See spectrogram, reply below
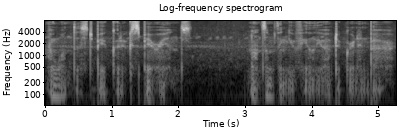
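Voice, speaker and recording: In an intimate ASMR romance roleplay, a performer voices a tender, devoted clerk at a magical bookstore, lightly acted. The delivery is a gentle, slightly rough, breathy whisper with long pauses, and the mood is gentle and reassuring.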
